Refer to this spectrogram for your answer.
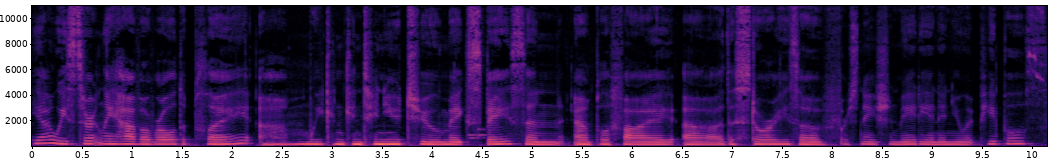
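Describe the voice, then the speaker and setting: Her voice has a dark, mellow tone and sits at a fairly low pitch for a woman. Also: fairly even intonation, fairly slow pace, hardly any pauses. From rural Saskatchewan, Canada (Indian Head). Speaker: book editor. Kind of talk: interview answers.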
